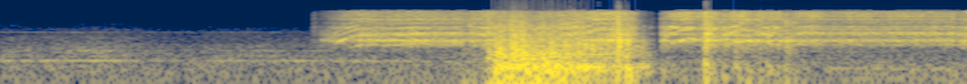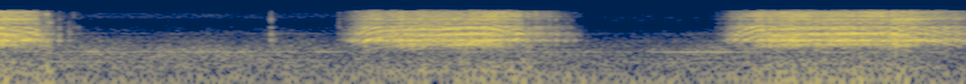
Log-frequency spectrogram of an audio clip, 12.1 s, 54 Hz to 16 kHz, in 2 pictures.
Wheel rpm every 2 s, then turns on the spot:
0, 170, 220, 30, 60, 90.
6-10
